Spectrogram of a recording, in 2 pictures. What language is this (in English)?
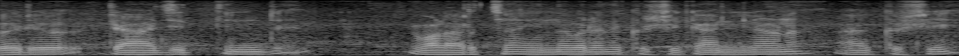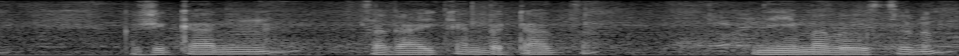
Malayalam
